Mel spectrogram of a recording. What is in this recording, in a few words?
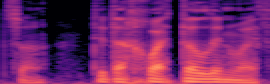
"chwedl", Welsh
